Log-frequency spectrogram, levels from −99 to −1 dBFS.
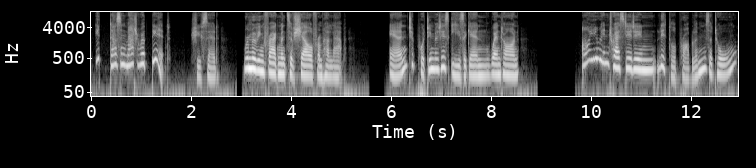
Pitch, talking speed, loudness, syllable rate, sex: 220 Hz, 150 wpm, -19 LUFS, 4.6 syllables/s, female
